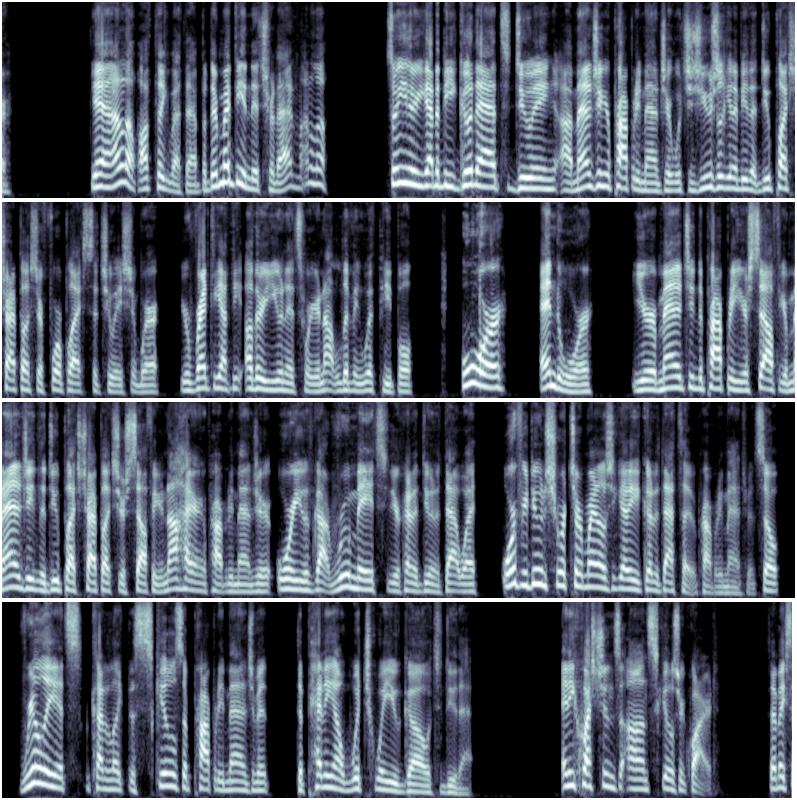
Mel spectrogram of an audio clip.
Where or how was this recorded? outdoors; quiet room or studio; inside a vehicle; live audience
live audience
